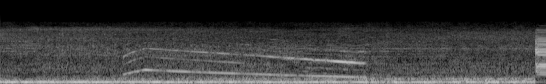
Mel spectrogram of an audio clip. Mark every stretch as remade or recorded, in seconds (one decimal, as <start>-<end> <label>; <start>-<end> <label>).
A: 0.0-0.4 remade; 0.4-2.7 recorded; 2.7-4.5 remade; 4.5-5.5 recorded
